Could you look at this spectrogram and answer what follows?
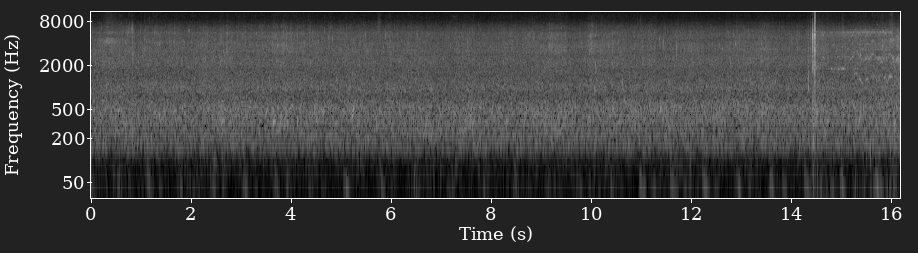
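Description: Steady rushing of a river running high and fast. A single sharp click about fourteen seconds in.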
